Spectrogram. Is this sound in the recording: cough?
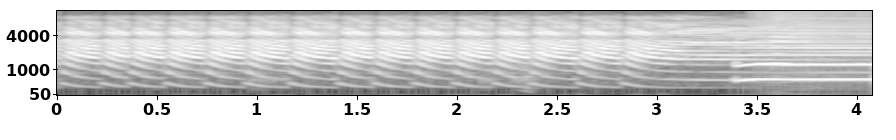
no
